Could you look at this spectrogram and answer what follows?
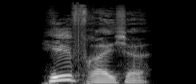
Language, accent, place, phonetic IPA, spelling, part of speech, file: German, Germany, Berlin, [ˈhɪlfʁaɪ̯çə], hilfreiche, adjective, De-hilfreiche.ogg
- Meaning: inflection of hilfreich: 1. strong/mixed nominative/accusative feminine singular 2. strong nominative/accusative plural 3. weak nominative all-gender singular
